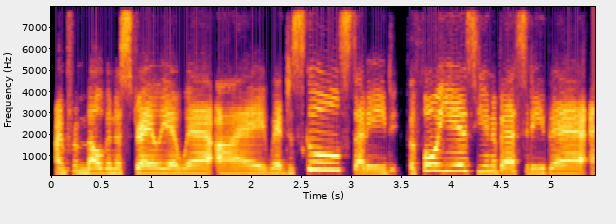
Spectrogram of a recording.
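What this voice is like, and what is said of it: Australian accent. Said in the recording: “I studied in Australia. You can probably tell by my accent.”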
